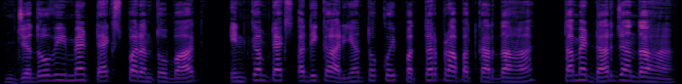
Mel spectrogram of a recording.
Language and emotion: Punjabi, fearful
